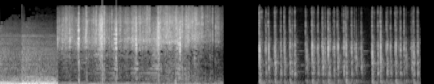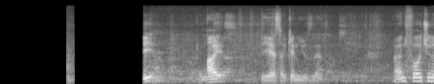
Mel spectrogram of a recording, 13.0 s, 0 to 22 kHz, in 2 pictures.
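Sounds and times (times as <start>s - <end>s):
rapid keyboard typing clicks: 3.9s - 6.3s.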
